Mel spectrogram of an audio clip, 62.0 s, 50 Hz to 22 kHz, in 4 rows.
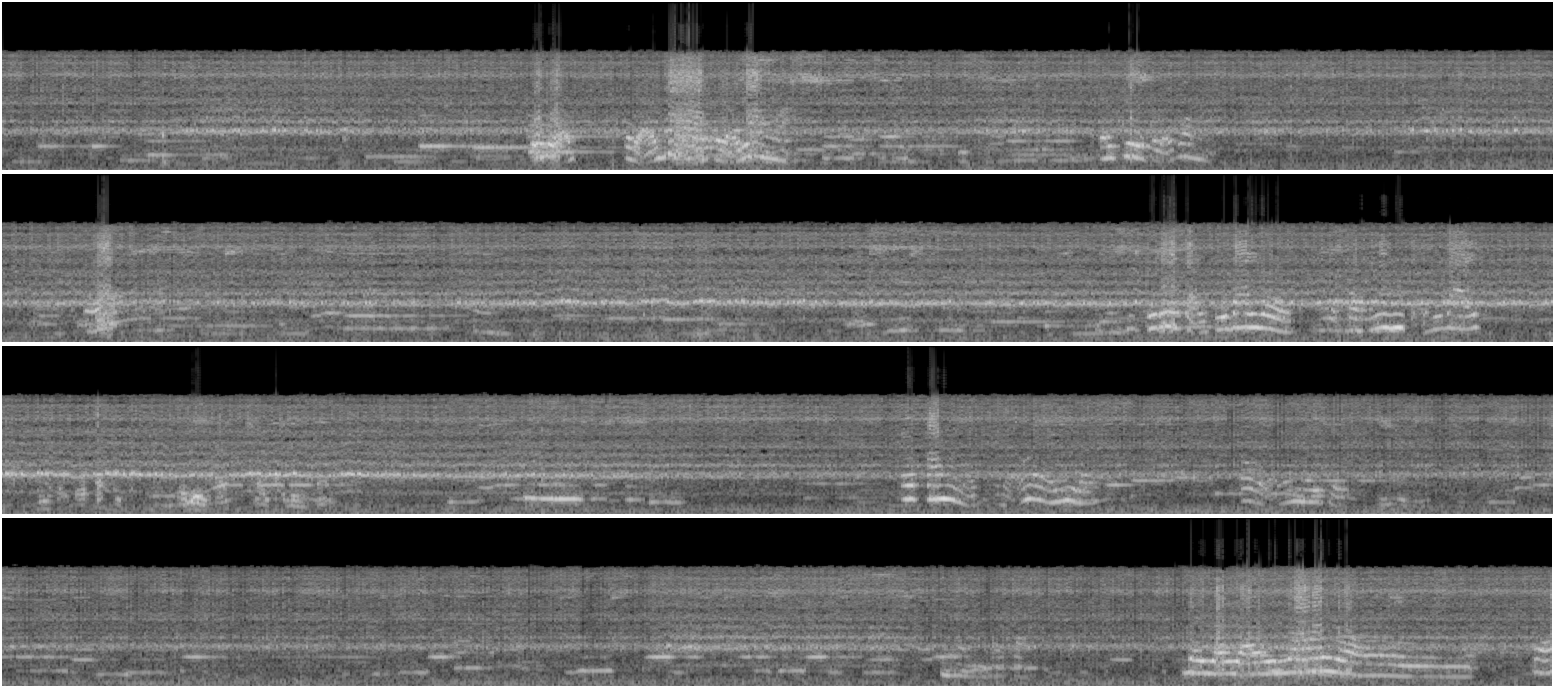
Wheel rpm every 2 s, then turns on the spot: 120, 120, 120, 110, 120, 110, 120, 120, 110, 110, 110, 110, 110, 110, 110, 110, 110, 120, 120, 110, 110, 110, 110, 120, 110, 110, 110, 120, 110, 120, 120.
none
